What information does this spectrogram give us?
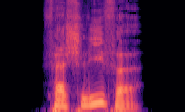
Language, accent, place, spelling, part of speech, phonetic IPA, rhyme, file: German, Germany, Berlin, verschliefe, verb, [fɛɐ̯ˈʃliːfə], -iːfə, De-verschliefe.ogg
- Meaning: first/third-person singular subjunctive II of verschlafen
